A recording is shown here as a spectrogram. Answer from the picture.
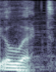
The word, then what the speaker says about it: Illect: it's actually Illect. All right, so I L L E C T. The tagging was always correct. It's just me pronouncing it seemed to, was the difficulty apparently.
